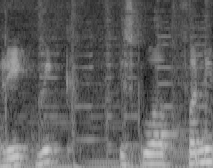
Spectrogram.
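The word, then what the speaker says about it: Reykjavík: इसके middle of the spellings में जे आता है जो कि साइलेंट है, इस चीज़ का आप ध्यान रखना।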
